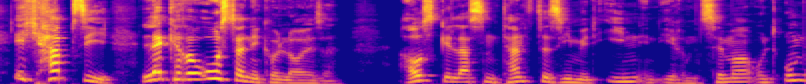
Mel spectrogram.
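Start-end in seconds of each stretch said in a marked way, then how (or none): 0.1-2.6 high, loud cry of triumph; jubilant. Acted. Fairy holds up her found chocolate, jubilant shout. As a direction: crow over the prize.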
